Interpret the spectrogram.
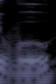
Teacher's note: a falling rising third tone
